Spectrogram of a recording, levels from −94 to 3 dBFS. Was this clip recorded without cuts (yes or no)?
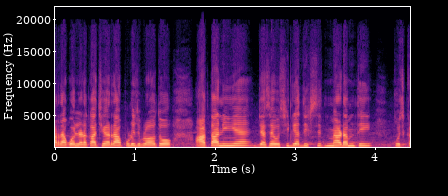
yes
